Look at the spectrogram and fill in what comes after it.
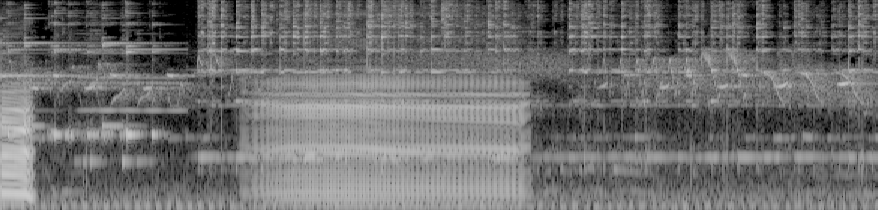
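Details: Tame cattle herded toward the pen on village roads in the morning, calling others to gather: one long, steady, richly harmonic moo held for over two seconds, with clinking cowbells and chimes throughout.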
